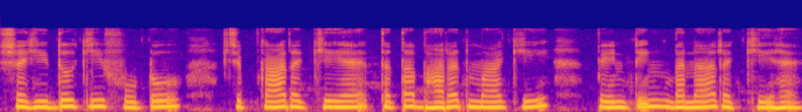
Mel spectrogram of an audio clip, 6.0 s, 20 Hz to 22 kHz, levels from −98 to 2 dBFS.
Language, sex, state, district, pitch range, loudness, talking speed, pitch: Hindi, female, Uttar Pradesh, Jyotiba Phule Nagar, 200-215 Hz, -12 LUFS, 140 wpm, 205 Hz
